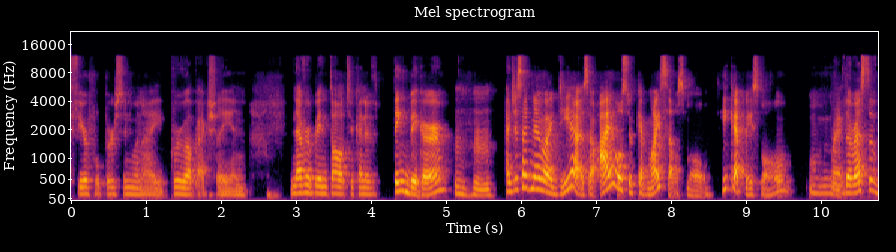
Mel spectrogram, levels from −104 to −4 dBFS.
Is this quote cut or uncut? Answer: uncut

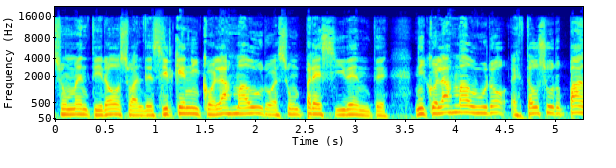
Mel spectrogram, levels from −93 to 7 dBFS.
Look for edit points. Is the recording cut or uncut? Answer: uncut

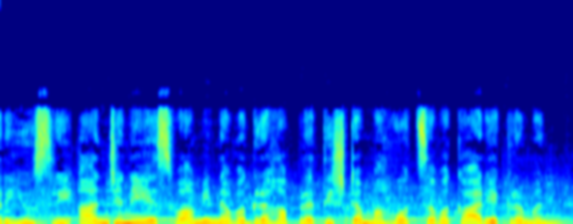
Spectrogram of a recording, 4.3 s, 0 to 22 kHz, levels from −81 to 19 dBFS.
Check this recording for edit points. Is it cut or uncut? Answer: uncut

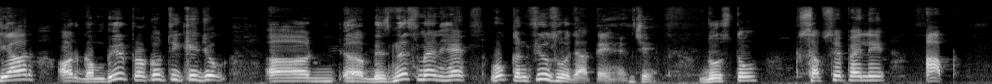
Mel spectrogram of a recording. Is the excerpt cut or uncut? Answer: uncut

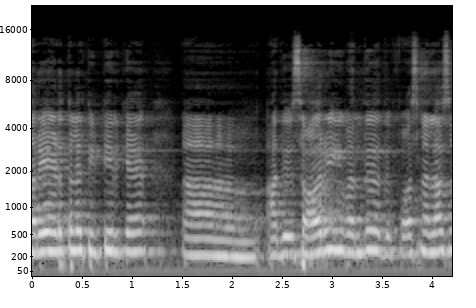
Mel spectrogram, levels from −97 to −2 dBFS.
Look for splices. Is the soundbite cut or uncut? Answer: uncut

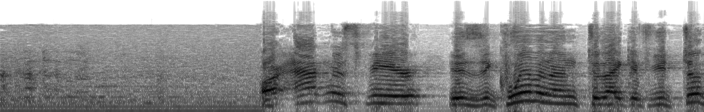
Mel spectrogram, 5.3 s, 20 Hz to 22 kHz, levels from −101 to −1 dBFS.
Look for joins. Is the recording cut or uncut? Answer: cut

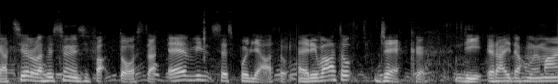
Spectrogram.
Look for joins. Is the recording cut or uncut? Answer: cut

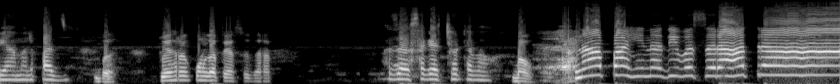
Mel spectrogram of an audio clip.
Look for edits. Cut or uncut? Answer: cut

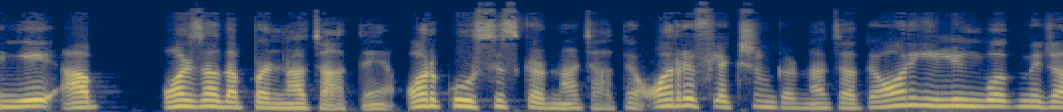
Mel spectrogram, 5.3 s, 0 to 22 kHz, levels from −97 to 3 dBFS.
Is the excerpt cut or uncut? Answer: uncut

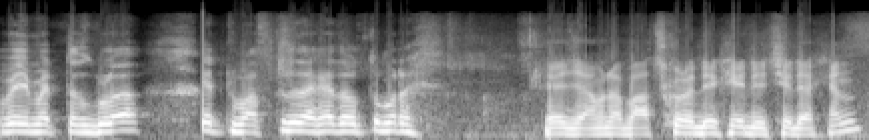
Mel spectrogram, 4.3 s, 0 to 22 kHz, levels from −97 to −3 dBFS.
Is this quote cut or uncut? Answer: cut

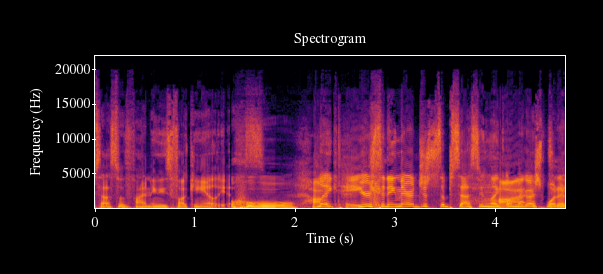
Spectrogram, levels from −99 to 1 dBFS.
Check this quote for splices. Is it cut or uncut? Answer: uncut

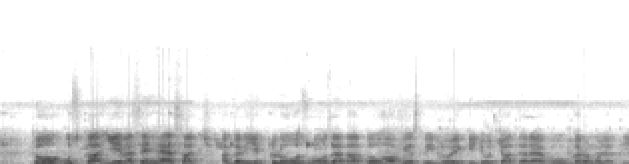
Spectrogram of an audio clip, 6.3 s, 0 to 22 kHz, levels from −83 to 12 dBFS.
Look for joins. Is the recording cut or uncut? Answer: uncut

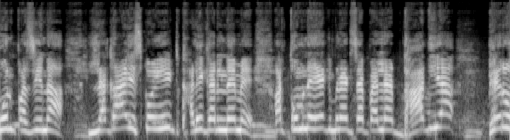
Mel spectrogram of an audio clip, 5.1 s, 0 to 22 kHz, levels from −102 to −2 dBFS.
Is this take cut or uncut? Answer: uncut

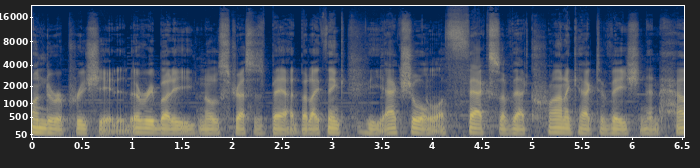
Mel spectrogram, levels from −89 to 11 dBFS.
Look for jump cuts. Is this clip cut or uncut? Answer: cut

